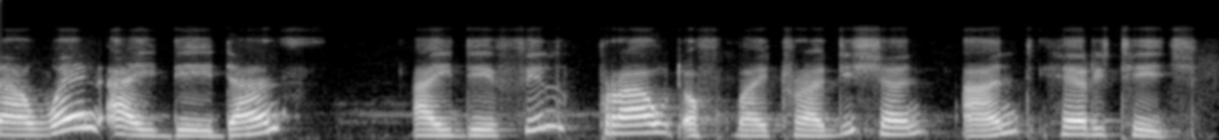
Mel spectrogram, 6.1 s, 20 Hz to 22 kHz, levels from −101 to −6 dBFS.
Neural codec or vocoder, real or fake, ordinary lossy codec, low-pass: none; real; Opus, 32 kbps; 7.2 kHz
